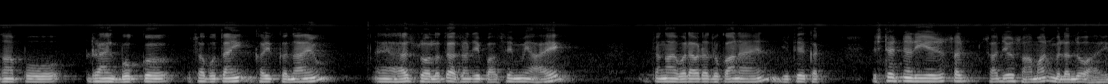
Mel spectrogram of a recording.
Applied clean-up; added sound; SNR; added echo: none; none; none; none.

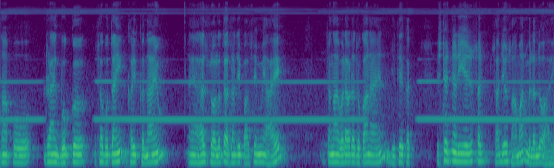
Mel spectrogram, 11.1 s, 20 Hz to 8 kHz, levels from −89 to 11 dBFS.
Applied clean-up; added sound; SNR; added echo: none; Wind instrument, woodwind instrument; 17 dB; none.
